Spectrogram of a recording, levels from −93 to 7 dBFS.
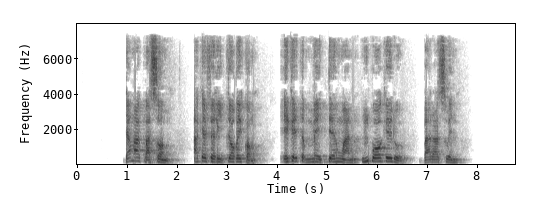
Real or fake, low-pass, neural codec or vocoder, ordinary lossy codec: real; 7.2 kHz; none; AAC, 32 kbps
